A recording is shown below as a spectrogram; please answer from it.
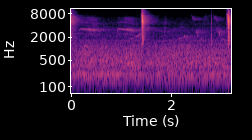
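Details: On 8 July 2023 at Maple Groves Cemetery, a Brown Thrasher makes an unfamiliar sound: two sharp, dry smacking notes about two seconds apart, with faint thin whistles from other birds in the background.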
